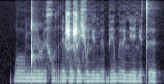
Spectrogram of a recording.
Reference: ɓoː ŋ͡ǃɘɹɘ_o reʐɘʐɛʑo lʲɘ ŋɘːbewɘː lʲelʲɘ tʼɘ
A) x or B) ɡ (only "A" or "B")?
A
